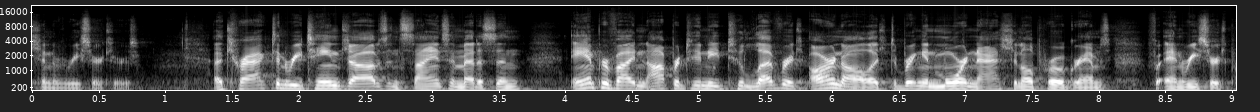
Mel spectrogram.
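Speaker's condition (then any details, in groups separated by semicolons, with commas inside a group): No condition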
